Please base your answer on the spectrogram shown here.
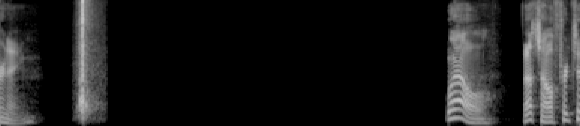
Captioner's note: golf swing sound effect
